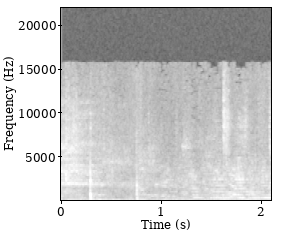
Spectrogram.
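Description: Two dull thumps within the first second, then quiet background music with held, sustained notes fading in.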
